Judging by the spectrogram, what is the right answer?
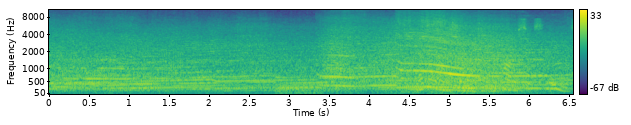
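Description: Race car lapping the Phillip Island circuit, engine note climbing and falling through gear changes, with a louder rising surge near the end, while a commentator talks over it.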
